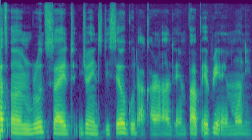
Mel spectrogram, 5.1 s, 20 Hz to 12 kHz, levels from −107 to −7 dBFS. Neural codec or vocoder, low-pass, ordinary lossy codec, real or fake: none; 10.8 kHz; none; real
